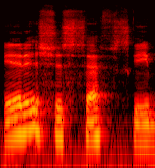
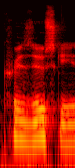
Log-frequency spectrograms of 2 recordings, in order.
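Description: First: Krzyzewski said "shuh-SHEF-skee"; correct pronunciation. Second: Krzyzewski read as "kriz-OO-skee"; spelled pronunciation. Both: Shown as a demonstration. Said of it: "is what it looks like".

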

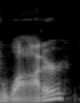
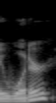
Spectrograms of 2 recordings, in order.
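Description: First: Water with an open "ah" vowel; standard American vowel. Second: Water with the local Pennsylvania vowel, like "wooder"; regional Pennsylvania vowel. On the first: Contrasting with local speech, water as "wahter". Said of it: "instead of water". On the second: Showing a Brit the local word, water as "wooder". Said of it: "a lot of people where I live say". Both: Shown as a demonstration.

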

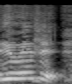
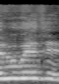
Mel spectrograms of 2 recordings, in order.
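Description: First: Higher, insistent repeat, imitated; eager surprise. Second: Higher, curious burst, imitated; eager surprise. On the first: Riders at the meeting insist on the name, eagerly. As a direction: press the question again like a nosy crowd. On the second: Riders at the meeting demand the name, eagerly. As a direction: mimic a crowd dying to know. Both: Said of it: "And everyone's like".

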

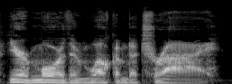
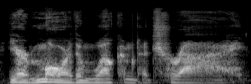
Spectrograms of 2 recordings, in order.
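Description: First: Slow, even challenge from the cowboy; cowboy's challenge. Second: Mocking copy of the cowboy's slow dare; clown mimicking the cowboy. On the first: Acted. Cowboy daring the clown to draw, slow and steady. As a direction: dare him calmly. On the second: Clown echoing the cowboy's dare in mock imitation. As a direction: parrot the cowboy's line back at him. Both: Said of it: "in a perfect imitation of the cowboy".

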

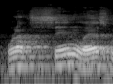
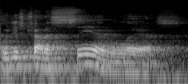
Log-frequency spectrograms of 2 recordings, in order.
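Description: First: Said in the usual way. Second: "sin less" said as two words, a small gap between them, slowed; split sin less. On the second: Shown as a demonstration. Preacher to the congregation, landing the sinless pun with a split "sin less". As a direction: pull "sin" and "less" apart to land the pun.

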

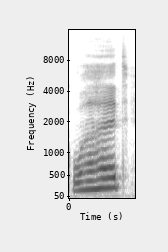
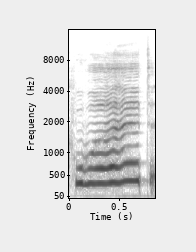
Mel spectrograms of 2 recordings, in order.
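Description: First: Said in the usual way. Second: Freaked out. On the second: Retold or imitated. They're getting freaked out.

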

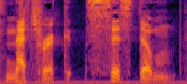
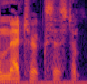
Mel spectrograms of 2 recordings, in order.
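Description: First: Words mushed without teeth; mouth full. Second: Slurred without teeth; mushy gummed words; mouth full. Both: Real, not acted. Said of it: "Boy, can't talk today".

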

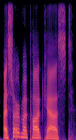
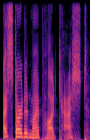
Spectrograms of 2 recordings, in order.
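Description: First: Said in the usual way. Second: High, drawn-out, silly announcement; odd put-on delivery. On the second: Real, not acted. Host slipping into a funny way of announcing the podcast, odd put-on delivery. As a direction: stretch it out slowly in a raised, odd voice. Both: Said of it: "why I started talking like that".

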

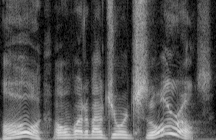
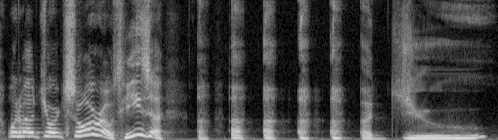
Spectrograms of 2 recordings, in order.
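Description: First: Sneering whiny parody of a right-winger, slightly higher; mocking right-wing critics. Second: Mock right-wing stammer. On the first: Host mocks right-wing critics' Soros comeback, sneering parody voice. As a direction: mimic the critics' stock comeback with scorn. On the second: Host mimics a bigot stammering out his real meaning, mocking parody voice. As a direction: parody a bigot fumbling toward the real point. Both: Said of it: "right-wing racists and Nazis are quick to point out".

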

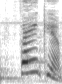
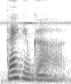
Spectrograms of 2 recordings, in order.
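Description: First: Loud preaching shout. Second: Quiet sincere thanks. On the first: Preacher commanding the church to give thanks, loud. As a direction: THANK hit high and loud. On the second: Preacher showing a humble thank-you prayer, soft. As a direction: Thank said low and soft, gently. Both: Shown as a demonstration.

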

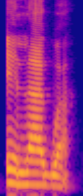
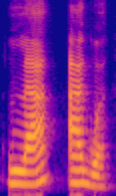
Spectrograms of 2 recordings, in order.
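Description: First: "El agua" said clearly with el before agua; correct form. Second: "la agua" said slowly as the wrong example, with la before agua; slowly flag "la agua" as the form to avoid. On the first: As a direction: model the right form "El agua" plainly. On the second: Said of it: "não vamos dizer la agua". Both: Shown as a demonstration.

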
